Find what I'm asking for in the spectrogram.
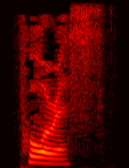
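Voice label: "porous", English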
